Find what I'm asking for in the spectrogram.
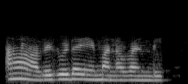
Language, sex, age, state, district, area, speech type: Telugu, female, 18-30, Telangana, Mulugu, rural, conversation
